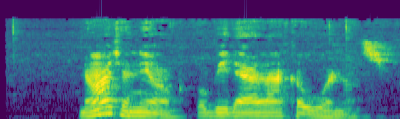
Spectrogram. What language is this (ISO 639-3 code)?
luo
